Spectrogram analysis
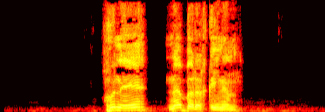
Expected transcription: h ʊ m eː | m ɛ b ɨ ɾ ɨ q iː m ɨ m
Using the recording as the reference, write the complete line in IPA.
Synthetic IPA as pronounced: h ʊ n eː | n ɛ b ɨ ɾ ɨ q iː n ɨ n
